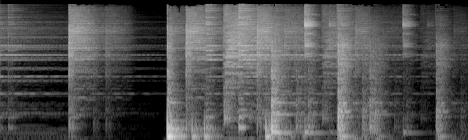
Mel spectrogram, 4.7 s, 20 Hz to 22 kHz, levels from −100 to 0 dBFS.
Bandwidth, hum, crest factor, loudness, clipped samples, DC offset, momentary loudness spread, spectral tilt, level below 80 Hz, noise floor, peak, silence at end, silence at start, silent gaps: over 20 kHz; none; 24 dB; -21 LUFS; under 0.1%; under 0.1%; 19 LU; -2 dB/octave; -44 dBFS; -51 dBFS; -2 dBFS; 0.2 s; 0 s; none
